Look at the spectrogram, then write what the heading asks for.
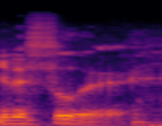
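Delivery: soft put-on nerdy voice. Host announcing the next comic issue, in his comic book guy voice. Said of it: "That's my comic book guy voice".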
